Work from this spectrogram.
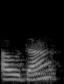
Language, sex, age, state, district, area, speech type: Kannada, female, 18-30, Karnataka, Chitradurga, rural, conversation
